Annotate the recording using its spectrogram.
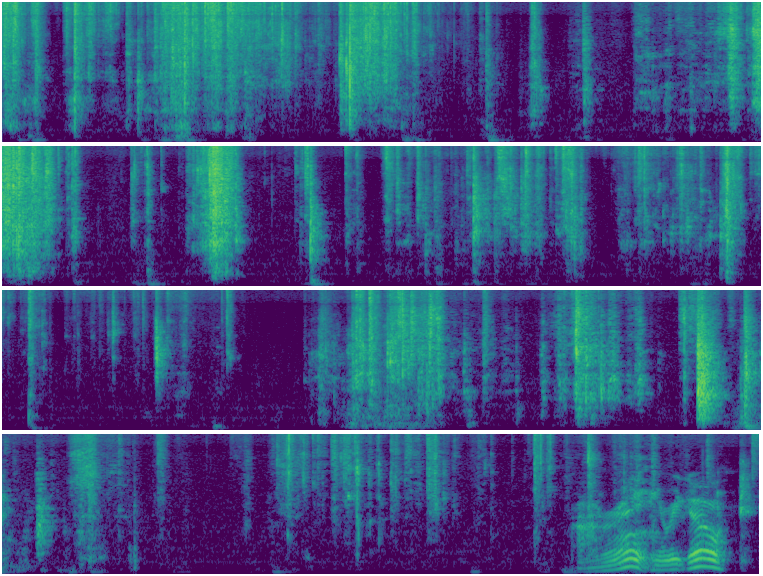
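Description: Hands handling a trading-card hobby box and its foil card packs: the box's plastic shrink wrap crinkles, then packs are pulled out and stacked. The sound is a string of irregular crinkles, rustles and light taps with short pauses between them. A brief voice sounds near the end.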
